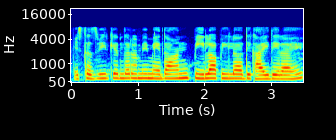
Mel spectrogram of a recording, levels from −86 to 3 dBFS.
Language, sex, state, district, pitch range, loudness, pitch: Hindi, female, Madhya Pradesh, Bhopal, 215-235 Hz, -16 LUFS, 225 Hz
